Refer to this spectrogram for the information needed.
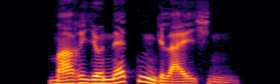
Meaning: inflection of marionettengleich: 1. strong genitive masculine/neuter singular 2. weak/mixed genitive/dative all-gender singular 3. strong/weak/mixed accusative masculine singular
- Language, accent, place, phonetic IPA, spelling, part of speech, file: German, Germany, Berlin, [maʁioˈnɛtn̩ˌɡlaɪ̯çn̩], marionettengleichen, adjective, De-marionettengleichen.ogg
